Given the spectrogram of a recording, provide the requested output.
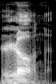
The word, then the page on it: Orne: Paris; [ɔʁn]; [l‿ɔʁn]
